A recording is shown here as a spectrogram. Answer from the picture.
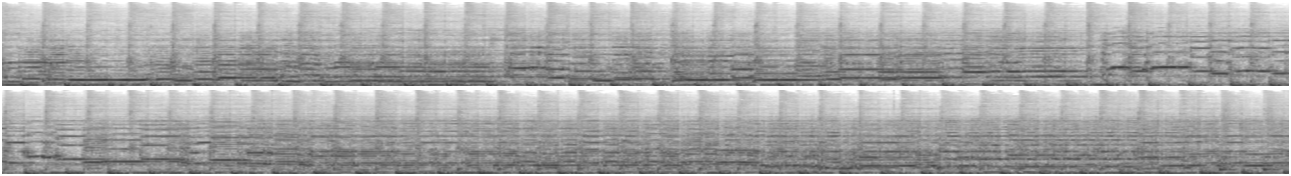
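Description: Live rockabilly trio playing an instrumental break: a hollow-body electric guitar lead over upright bass and a steady drum beat.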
